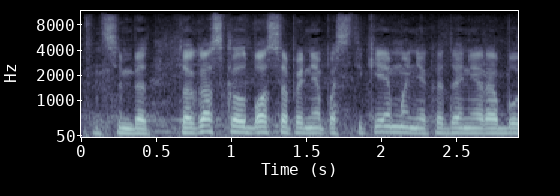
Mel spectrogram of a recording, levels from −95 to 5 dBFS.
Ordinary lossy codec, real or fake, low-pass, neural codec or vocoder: MP3, 64 kbps; real; 10.8 kHz; none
